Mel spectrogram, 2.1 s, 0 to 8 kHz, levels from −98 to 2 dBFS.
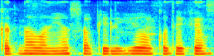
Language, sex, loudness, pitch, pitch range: Angika, male, -17 LUFS, 150 Hz, 145-150 Hz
